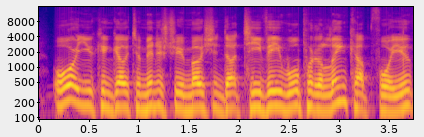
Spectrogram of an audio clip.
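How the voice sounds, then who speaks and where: Here a man with an unremarkable speaking voice talks at a moderate pace and a fairly high pitch. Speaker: ministry talk show host. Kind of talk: interview.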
